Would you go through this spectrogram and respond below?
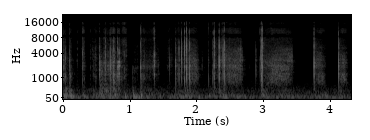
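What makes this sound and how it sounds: Long blue-painted nails trace and scratch over a small, flat, glossy cardstock flash card printed with an orange crayon picture, lying on a woven fabric placemat. The quiet, bright, dry scratching comes in short strokes broken by sharp little ticks where the nails catch and lift off the card.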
